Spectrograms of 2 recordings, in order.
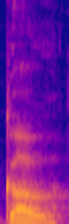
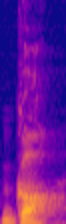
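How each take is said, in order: First: The vowel glides between two sounds with rounded lips. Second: The vowel is one flat sound without lip rounding. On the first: The speaker calls it right. "It should be rounded lips and two vowel sounds" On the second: The speaker calls it wrong. "Don't say uh, go"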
